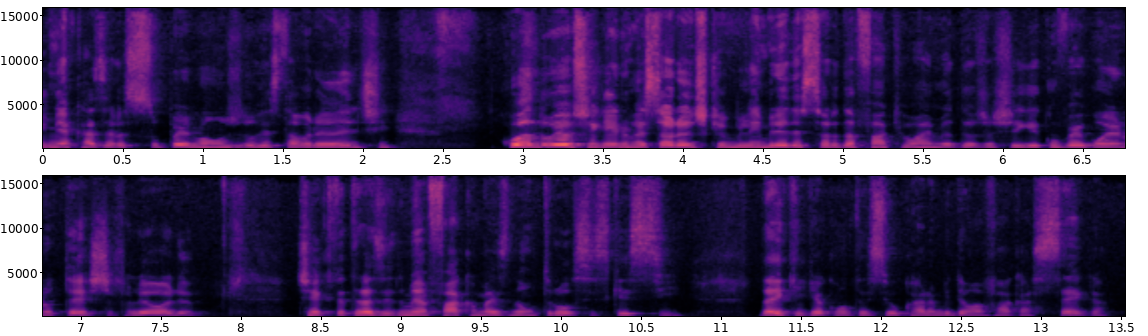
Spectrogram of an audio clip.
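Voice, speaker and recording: A Brazilian woman in her thirties tells a personal story in a casual, animated way, laughing as she goes and acting out scenes, including a shouting chef. Her voice is medium in pitch.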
